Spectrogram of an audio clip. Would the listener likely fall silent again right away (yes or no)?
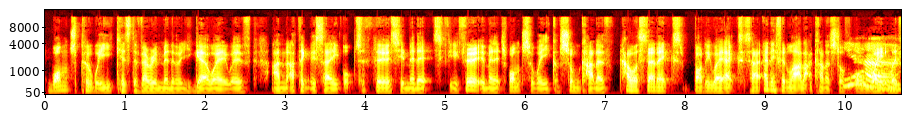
yes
